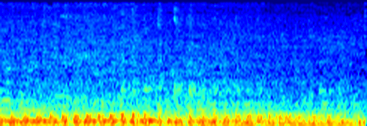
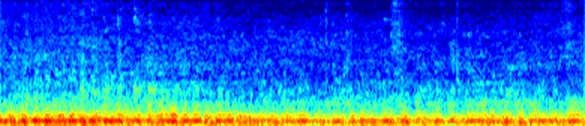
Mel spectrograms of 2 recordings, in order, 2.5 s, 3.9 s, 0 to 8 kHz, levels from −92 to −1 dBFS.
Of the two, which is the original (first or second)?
first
